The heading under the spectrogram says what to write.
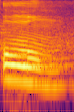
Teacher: तो हम ओ बहुत लंबा ले जाते हैं। थोड़ा ज्यादा समय लगाते हैं उसमें। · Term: प्लुत स्वर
